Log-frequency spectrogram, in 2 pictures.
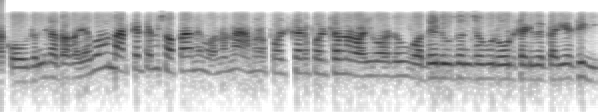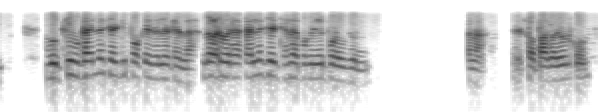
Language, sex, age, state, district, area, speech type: Odia, male, 18-30, Odisha, Jajpur, rural, conversation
